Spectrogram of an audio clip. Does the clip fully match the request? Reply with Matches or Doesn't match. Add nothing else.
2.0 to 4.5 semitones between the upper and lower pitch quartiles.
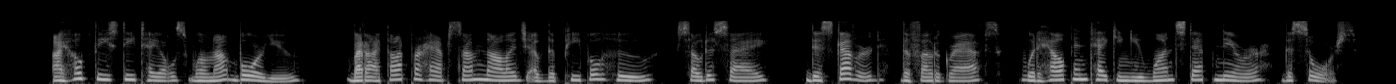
Matches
